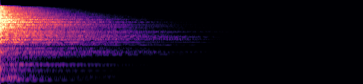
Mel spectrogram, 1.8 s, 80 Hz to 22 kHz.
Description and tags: Ottaviano24RideCymbal3005gBell
Ottaviano ride cymbal sampled using stereo PZM overhead mics. The bow and wash samples are meant to be layered to provide different velocity strokes.
cymbal, drums, stereo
